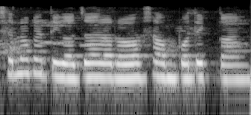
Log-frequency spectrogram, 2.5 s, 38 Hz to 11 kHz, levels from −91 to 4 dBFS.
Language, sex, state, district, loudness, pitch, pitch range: Chakma, female, Tripura, Dhalai, -12 LUFS, 240 Hz, 235-250 Hz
